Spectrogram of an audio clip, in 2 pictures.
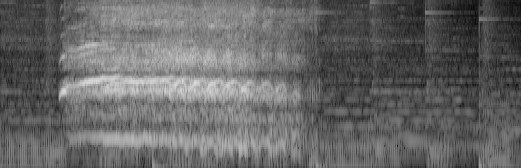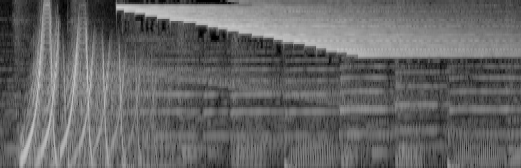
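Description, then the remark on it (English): A horse gives one loud, wavering whinny, then a rapid series of rising musical sweeps and a long, high shimmering tone that slowly glides downward. No one speaks. “And two mice change into two white horses.”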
